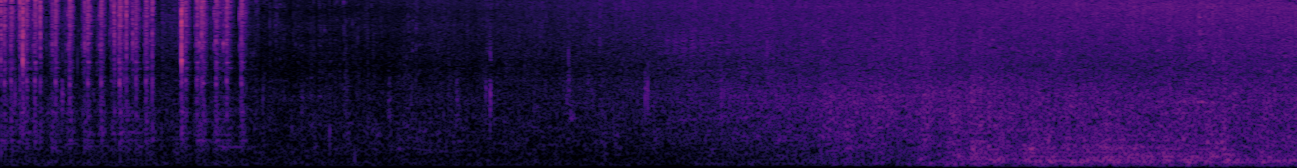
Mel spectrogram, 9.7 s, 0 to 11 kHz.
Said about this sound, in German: Januar 1925, New Jersey, USA. Schwere Regentropfen fallen auf das graue Kopfsteinpflaster.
